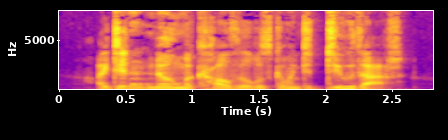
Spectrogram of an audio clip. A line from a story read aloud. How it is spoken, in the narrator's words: Lloyd George spat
